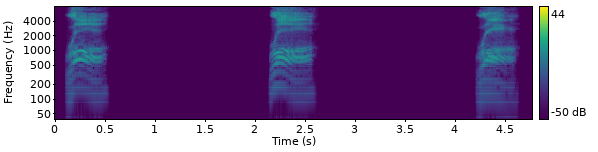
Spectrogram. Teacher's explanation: It's also one of the hardest for many learners, especially if your language has a tap or flap R. English ruh is not a tapping sound. The tongue tip curls upward, but if you make it hit hard, it actually sounds less natural. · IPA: /r/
